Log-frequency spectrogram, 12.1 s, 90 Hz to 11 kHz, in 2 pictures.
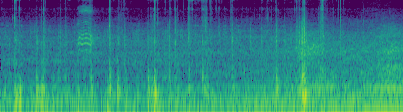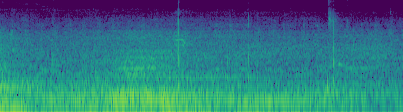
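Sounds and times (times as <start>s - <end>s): keys jangling in a lock: 0.0s - 5.3s.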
